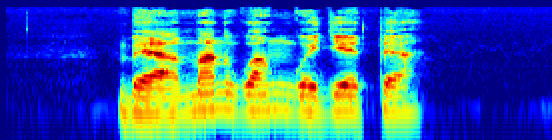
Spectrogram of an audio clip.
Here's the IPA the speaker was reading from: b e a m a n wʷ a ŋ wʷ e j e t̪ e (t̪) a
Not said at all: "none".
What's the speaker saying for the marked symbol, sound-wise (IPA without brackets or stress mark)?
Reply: none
